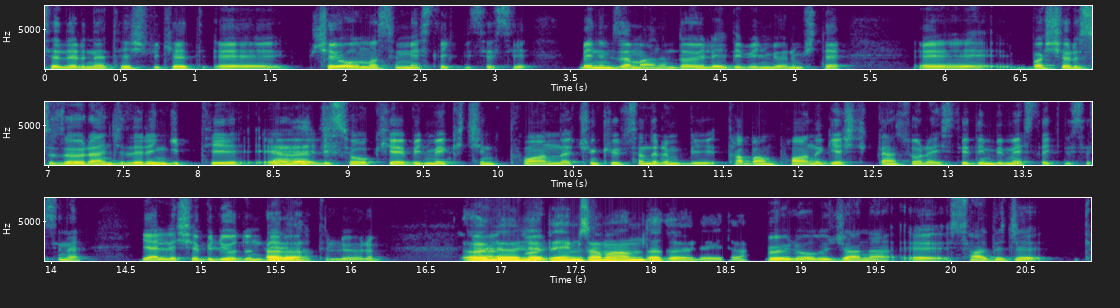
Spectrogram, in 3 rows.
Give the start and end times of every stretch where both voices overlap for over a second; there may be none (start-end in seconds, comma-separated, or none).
none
